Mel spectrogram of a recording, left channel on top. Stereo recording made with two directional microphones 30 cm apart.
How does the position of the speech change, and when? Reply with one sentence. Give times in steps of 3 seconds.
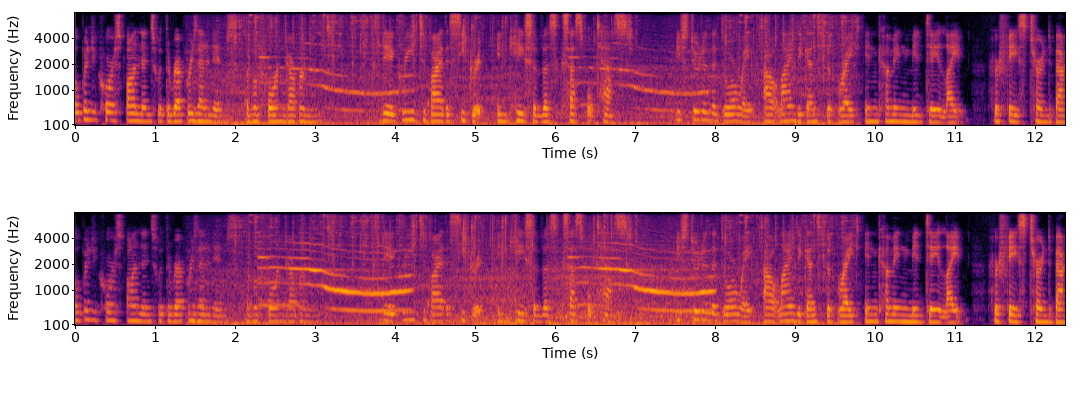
In this clip you hear the speech on the left from 0 s, in the centre from 6 s and on the right from 9 s.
